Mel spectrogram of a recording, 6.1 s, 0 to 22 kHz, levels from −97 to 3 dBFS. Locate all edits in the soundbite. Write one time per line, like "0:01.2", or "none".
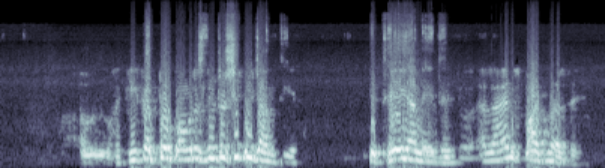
0:04.8

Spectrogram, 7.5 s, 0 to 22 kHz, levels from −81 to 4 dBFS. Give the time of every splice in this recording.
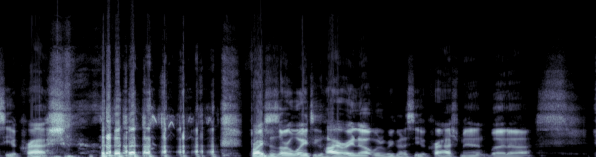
none

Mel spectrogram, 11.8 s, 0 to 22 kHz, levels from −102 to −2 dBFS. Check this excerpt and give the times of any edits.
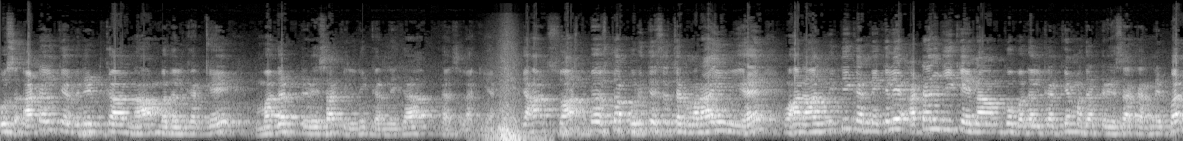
0:05.1

